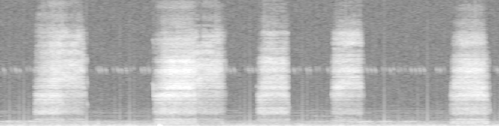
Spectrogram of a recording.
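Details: Barn owl nestlings, wild, calling while the mother passes them small food pieces: five rasping, hissing screeches, each under a second, spaced unevenly, over low electrical hum.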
